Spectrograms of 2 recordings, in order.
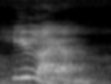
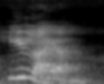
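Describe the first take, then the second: First: The middle vowel is a long I sound. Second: The same.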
